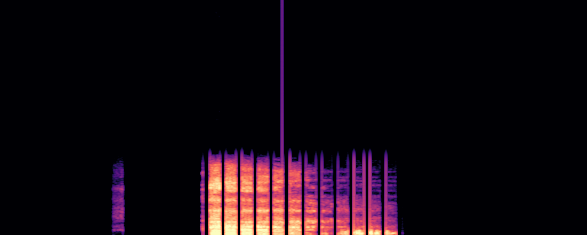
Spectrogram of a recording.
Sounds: Sigh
